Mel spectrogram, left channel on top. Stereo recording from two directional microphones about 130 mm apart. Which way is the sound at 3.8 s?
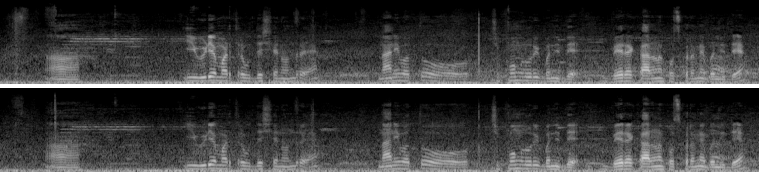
35° right (ahead or behind).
